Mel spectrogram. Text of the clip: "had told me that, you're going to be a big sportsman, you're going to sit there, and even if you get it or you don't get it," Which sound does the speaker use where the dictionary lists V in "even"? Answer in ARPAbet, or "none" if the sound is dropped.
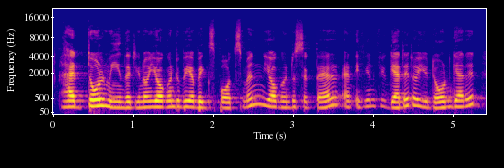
F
